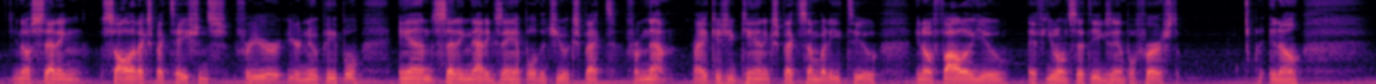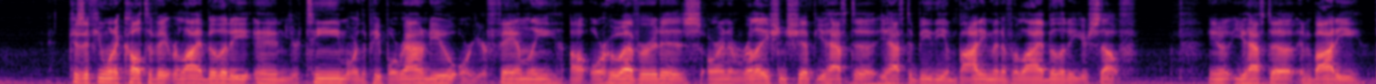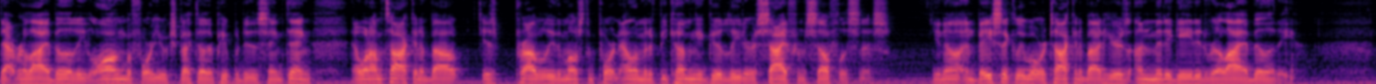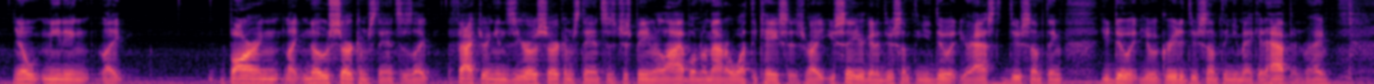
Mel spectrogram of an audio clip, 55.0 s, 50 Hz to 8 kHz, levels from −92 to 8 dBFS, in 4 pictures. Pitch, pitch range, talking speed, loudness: 105 Hz, 95-115 Hz, 195 wpm, -26 LUFS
